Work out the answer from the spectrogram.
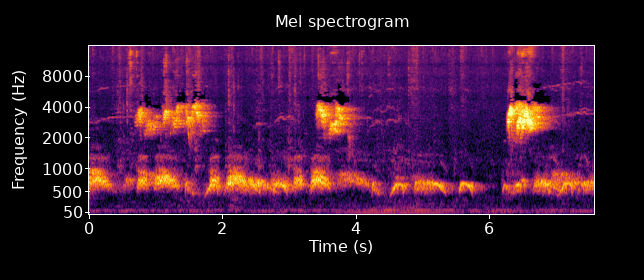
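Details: Caged spotted dove, wild-caught and held four years, coos in low, throaty phrases broken by pauses, while higher chirping notes appear three times.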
